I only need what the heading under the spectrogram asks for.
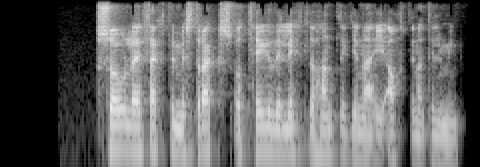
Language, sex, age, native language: Icelandic, male, 30-39, Icelandic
